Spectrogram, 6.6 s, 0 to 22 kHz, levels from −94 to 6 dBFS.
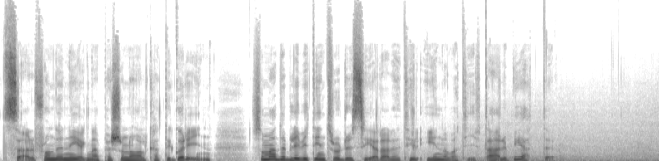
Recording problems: train or aircraft noise; faint; throughout; 20 dB below the speech

